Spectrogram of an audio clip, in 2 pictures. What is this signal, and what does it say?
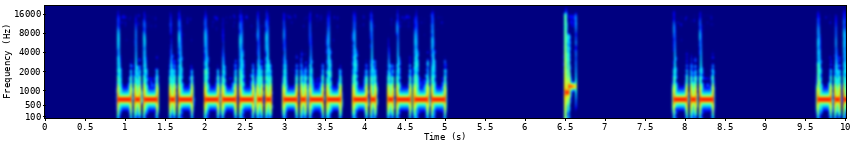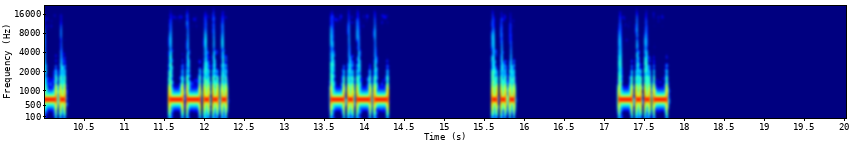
Morse code, heard as a keyed tone, about 22 wpm, spaced as for 9 wpm, 700 Hz. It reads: KA8YNJ KC7YSX
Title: USA Call Signs - 6 Characters - 8x Character Spacing - 22wpm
